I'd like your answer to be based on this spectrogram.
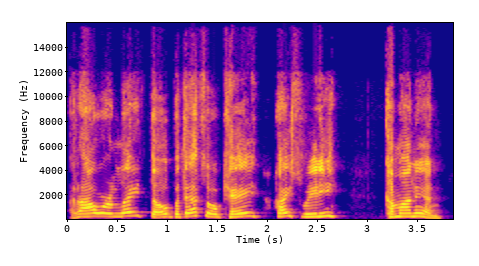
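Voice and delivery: loud, high welcome to a latecomer; calling out greeting. Real, not acted. Host greeting Vanessa arriving an hour late, calling out.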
